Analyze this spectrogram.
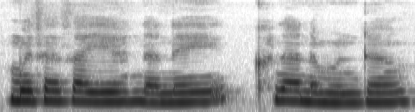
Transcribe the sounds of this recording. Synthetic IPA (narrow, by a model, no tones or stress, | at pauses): mɯzazajɯnanɯjkʰɯnanɯmɯndɯm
